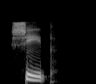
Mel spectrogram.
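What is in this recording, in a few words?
"Sheep", English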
